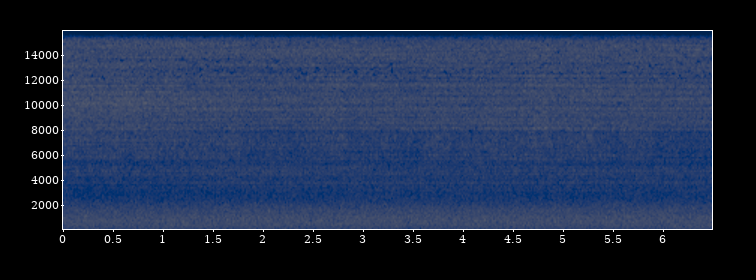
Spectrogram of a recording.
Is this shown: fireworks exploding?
no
